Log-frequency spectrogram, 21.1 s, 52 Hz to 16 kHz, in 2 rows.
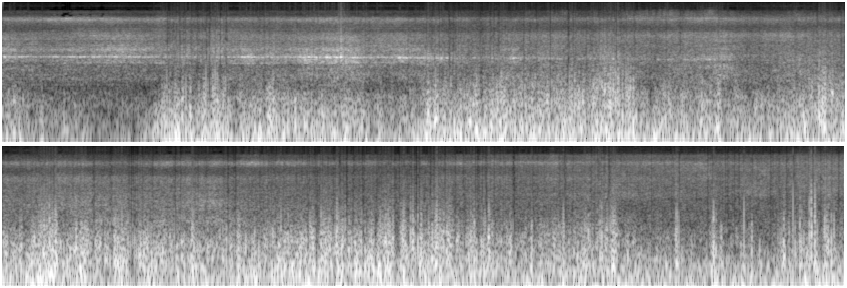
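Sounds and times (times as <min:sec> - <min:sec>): jet engines roaring: 0:00.0 - 0:21.0
wind buffeting microphone: 0:00.0 - 0:21.0.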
